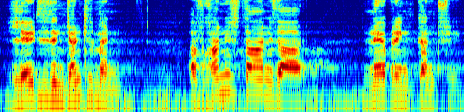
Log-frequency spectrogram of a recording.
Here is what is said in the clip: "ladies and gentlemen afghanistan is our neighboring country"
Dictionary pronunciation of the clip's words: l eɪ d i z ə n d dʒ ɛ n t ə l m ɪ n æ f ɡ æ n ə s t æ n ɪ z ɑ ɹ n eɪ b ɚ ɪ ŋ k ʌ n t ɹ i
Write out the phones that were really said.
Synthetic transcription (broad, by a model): l eɪ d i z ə n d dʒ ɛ n t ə l m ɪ n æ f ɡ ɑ n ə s t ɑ n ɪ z ɑ ɹ n eɪ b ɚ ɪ ŋ k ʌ n t ɹ i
